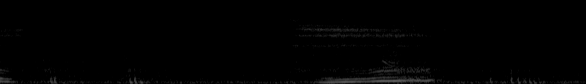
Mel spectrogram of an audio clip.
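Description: One loud, low, rattling snore on an in-breath over a steady room noise background; typical snoring.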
